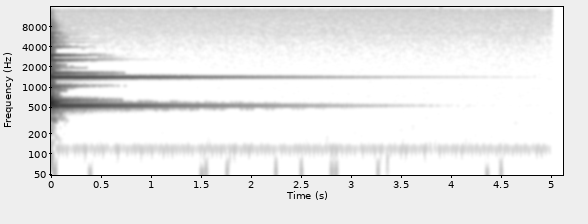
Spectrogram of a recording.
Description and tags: gbell 5-1 pp
recordings of 9 ghanaian double bells. Bells are arranged in rising pitch of the bottom bell (from _1 to _9); bottom bell is mared -1 and upper bell marked -2. Dynamic are indicated as pp (very soft, with soft marimba mallet) to ff (loud, with wooden stick)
